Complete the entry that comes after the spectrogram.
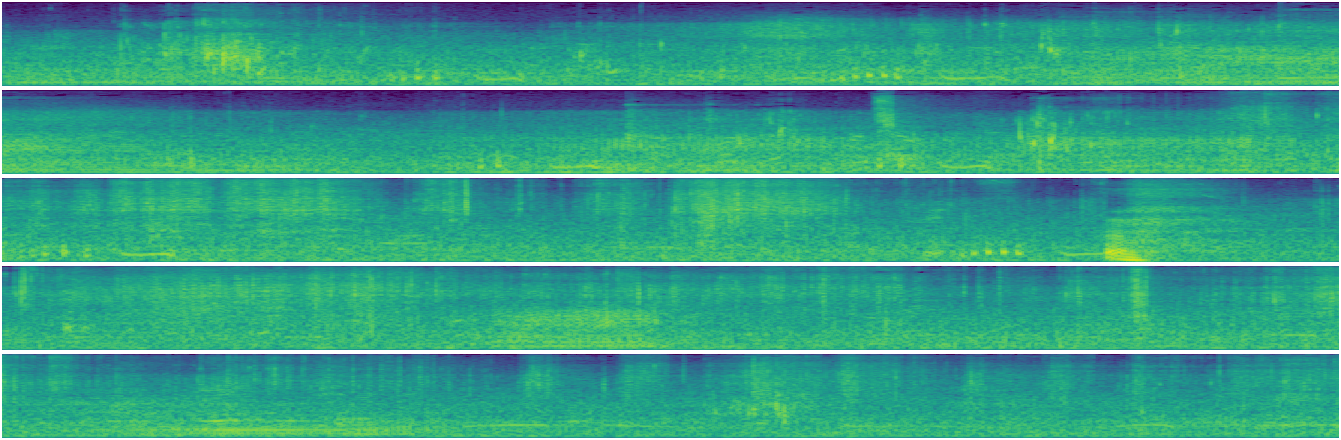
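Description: Pigeons cooing at the Cabo Roig fishing harbour, soft repeated coos mixed with wing flaps and water lapping around boats, under steady nearby conversation and outdoor bustle.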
